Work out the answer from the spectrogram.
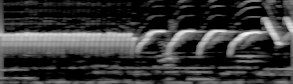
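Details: Spanish Timbrado canary singing a training song: a rapid metallic trill of even pulses for over a second, then a run of ringing rising-and-falling whistled notes, each about half a second long.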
